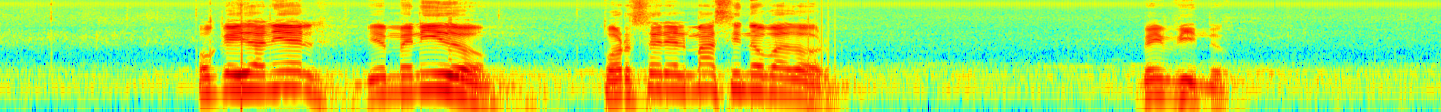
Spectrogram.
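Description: A man announces with animation through a microphone and loudspeakers.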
